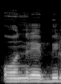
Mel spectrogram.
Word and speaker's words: honourable: जो इसका उच्चारण है वो एच से न होकर के एच साइलेंट है, ओ से इसका उच्चारण ऑनरेबल होता है।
